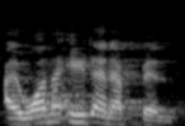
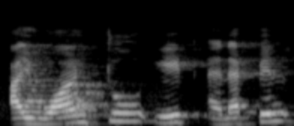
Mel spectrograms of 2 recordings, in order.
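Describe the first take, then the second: First: 'Want to' is blended into one word 'wanna'. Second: 'Want to' is said as two separate words.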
